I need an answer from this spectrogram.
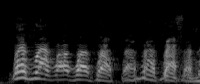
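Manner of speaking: high, loud yappy "ruff" barks; imitating dog barks. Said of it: "he'll just be like".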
